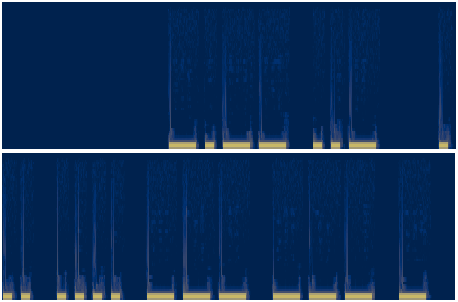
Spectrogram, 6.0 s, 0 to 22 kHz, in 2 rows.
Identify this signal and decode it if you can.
Morse code, heard as a keyed tone, about 20 wpm, 700 Hz. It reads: YU SHOOT
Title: A Sound Of Thunder 20wpm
